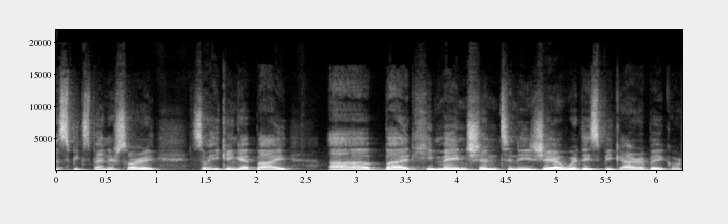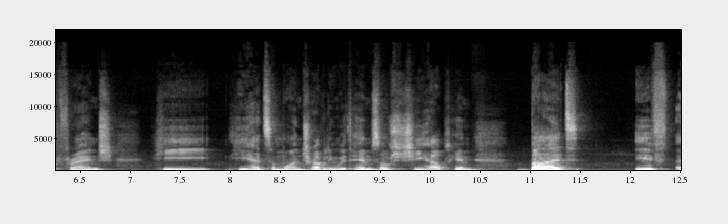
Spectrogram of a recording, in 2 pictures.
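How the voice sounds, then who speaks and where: A man's voice: mid-range voice, a little mellow. A young man hosting a podcast, reacting in a loose, rambling way with many fillers and restarts. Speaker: podcast host. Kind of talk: casual reaction commentary.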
